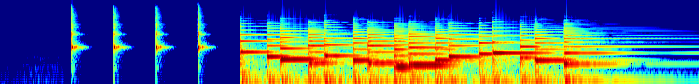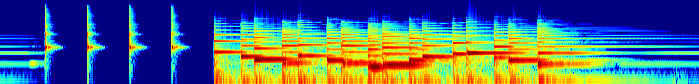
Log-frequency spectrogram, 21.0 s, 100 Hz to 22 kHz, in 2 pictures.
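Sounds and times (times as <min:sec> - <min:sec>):
sharp count-in clicks: 0:01.1 - 0:03.2, 0:11.1 - 0:13.3
bright melody of major triad arpeggios: 0:03.7 - 0:11.1, 0:13.8 - 0:20.9.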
